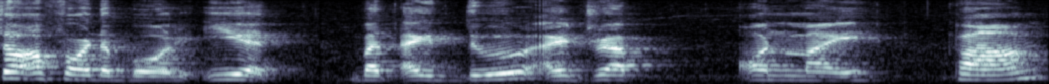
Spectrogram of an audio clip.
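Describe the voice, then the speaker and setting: In a Filipino accent, a woman speaks at medium pitch with audible room echo. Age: 80s+. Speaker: caller. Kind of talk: testimony.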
